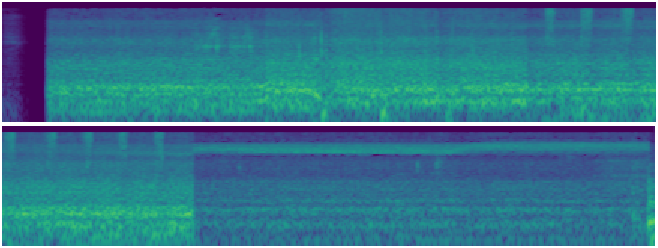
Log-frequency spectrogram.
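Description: Honey bees buzzing at a bee farm in Helmand province: a dense, steady drone from many bees that runs unbroken throughout, with a thin, high whine joining in partway through.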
